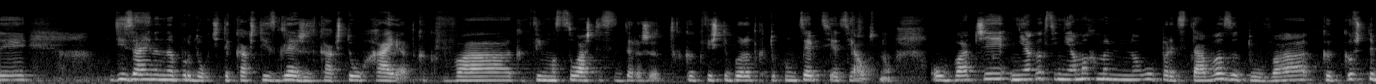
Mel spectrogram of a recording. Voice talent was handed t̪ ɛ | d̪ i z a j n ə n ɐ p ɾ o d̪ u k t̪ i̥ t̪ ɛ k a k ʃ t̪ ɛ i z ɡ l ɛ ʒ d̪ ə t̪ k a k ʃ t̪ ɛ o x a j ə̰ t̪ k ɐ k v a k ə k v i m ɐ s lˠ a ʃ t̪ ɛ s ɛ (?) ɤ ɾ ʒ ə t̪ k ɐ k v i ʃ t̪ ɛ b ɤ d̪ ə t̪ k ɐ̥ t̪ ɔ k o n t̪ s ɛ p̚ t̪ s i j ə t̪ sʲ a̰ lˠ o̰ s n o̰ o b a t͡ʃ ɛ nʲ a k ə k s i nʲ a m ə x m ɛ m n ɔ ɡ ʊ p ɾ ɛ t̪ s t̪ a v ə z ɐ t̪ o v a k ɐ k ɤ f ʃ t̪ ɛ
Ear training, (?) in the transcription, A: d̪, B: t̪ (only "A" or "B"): A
